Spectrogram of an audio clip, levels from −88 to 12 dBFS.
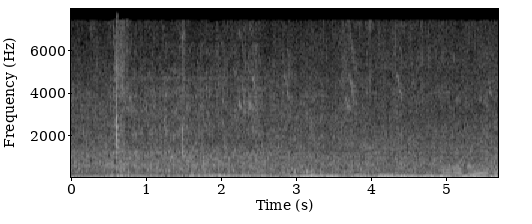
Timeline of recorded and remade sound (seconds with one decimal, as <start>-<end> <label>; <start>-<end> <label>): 0.0-0.5 recorded; 0.5-2.6 remade; 2.6-5.7 recorded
